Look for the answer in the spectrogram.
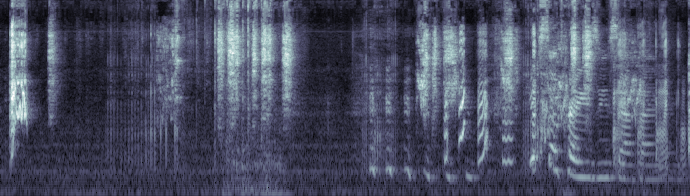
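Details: A pet male Quaker parrot (monk parakeet) talking, chattering in raspy, speech-like phrases such as "buddy" and "bye-bye", broken by sharp squawks.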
